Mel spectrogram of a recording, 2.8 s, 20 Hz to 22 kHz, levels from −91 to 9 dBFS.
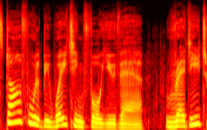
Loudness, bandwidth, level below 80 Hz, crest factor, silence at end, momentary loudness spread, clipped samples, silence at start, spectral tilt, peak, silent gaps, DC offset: -17 LUFS; 19 kHz; -54 dBFS; 16 dB; 0 s; 6 LU; under 0.1%; 0 s; -5 dB/octave; -2 dBFS; none; under 0.1%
